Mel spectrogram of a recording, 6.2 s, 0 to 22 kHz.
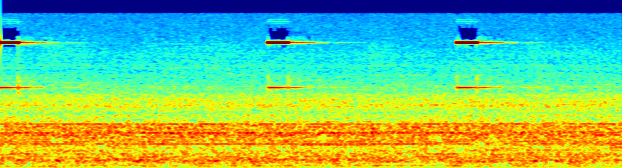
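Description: Observ 520 skin-analysis camera beeping three times, short high-pitched electronic beeps about two seconds apart, as it runs its photo capture sequence.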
